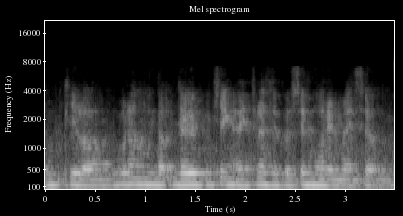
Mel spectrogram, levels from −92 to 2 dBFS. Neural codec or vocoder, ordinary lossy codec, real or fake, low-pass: codec, 16 kHz, 4 kbps, FreqCodec, smaller model; none; fake; 7.2 kHz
